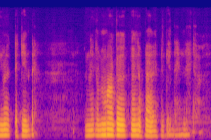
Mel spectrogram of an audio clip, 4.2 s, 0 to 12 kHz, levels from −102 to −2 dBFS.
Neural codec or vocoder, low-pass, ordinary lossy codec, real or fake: autoencoder, 22.05 kHz, a latent of 192 numbers a frame, VITS, trained on one speaker; 9.9 kHz; none; fake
